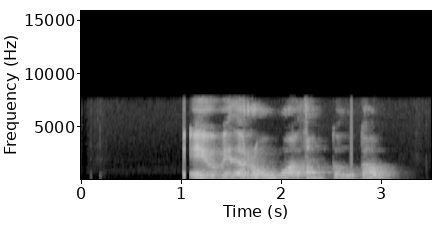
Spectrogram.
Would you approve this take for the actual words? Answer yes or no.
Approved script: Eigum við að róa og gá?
no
